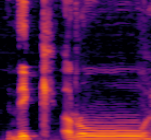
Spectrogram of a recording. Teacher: huruf ra memiliki tanda baca dmatain, maka dibaca tapkhim, dibaca tebal sehingga pengkalisan kita naik terangkat ke atas. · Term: tabkhim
